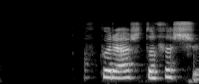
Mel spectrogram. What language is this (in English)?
Icelandic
